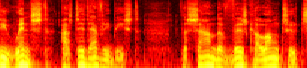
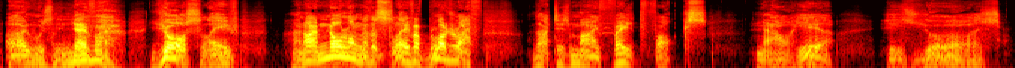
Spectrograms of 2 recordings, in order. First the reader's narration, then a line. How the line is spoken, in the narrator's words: growled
